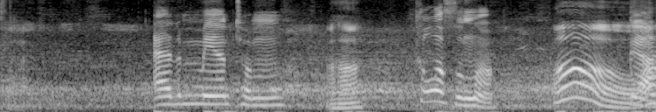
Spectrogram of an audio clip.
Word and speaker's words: adamantium: all right so i always tried to say adamantium colossal knot and i said it correctly there that might be the first time i took that time how would you pronounce that adamantium uh-huh oh all right now that works uh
